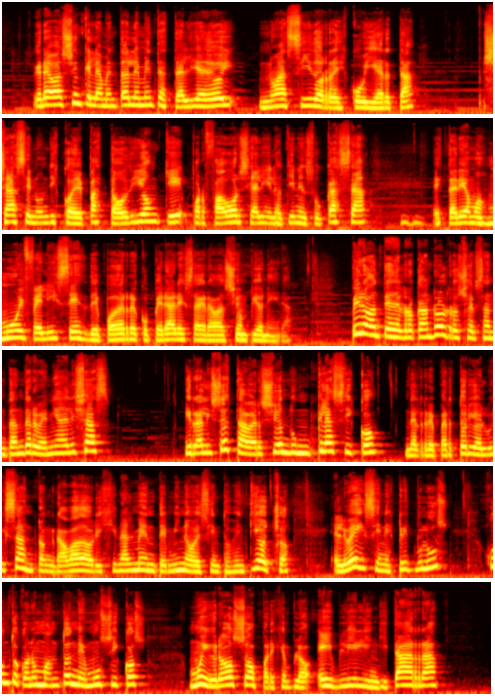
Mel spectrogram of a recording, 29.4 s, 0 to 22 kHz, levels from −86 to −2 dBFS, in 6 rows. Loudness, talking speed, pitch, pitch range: -19 LUFS, 170 wpm, 205 Hz, 175-235 Hz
